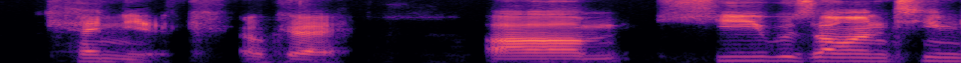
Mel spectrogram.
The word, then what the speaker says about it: Kennaugh: So, how do you pronounce the last name? Kennaugh. Kenyuk.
